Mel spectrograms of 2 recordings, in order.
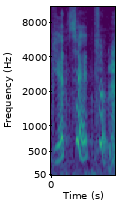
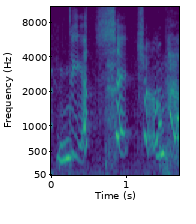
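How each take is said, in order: First: Said in the usual way. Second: Slow, crying plea with a rising end; drawn-out pleading. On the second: Acted. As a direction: stretch it out begging. Crow urges about the note.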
